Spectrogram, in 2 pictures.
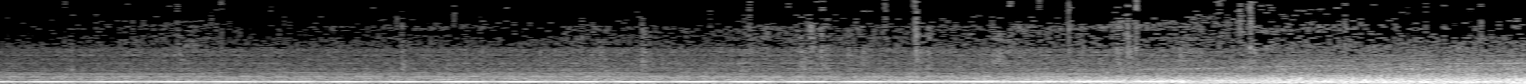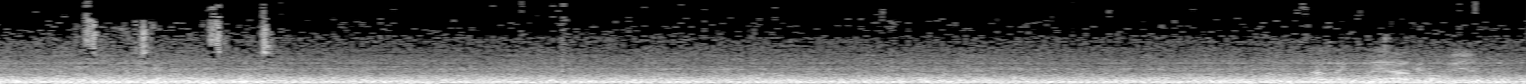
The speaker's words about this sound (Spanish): despegando el avión. Quítalo, quita el audio estás arriba del avión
